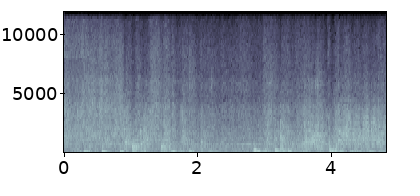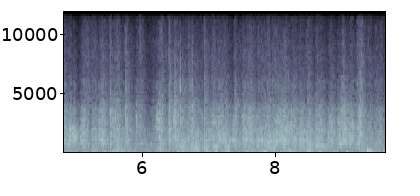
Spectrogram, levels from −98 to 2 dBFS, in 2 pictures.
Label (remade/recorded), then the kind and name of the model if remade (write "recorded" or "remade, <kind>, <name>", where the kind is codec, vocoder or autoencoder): recorded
